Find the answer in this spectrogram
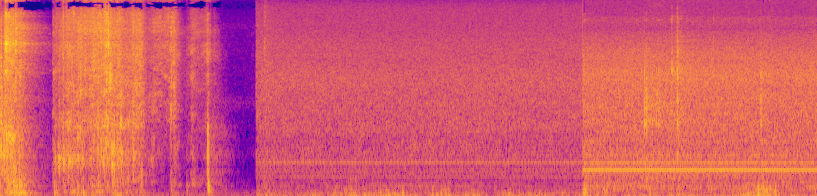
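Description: Handling noise: a cardboard pedal box rustles and scrapes, with a click or two. After a cut comes a steady low hum with a faint tone, and a stronger steady tone joins about seven seconds in, with faint ticks of metal as a platform pedal is fitted to the crank arm.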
